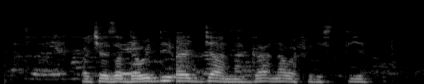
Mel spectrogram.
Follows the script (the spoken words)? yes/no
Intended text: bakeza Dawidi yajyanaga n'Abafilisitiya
yes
